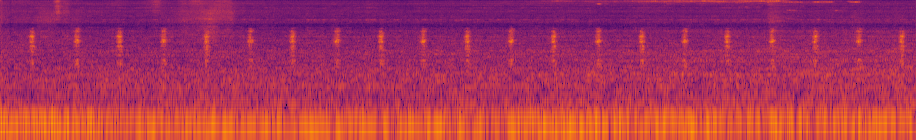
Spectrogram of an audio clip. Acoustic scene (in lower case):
car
